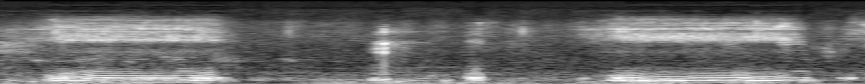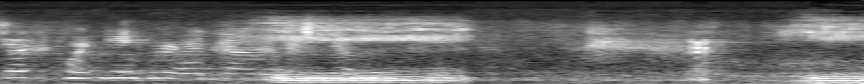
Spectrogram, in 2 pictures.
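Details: Loud snoring from a pig asleep in the sun. Deep, buzzy breaths arrive about every two and a half seconds, each paired with a hissing airy rush, and the pauses between them are quiet.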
